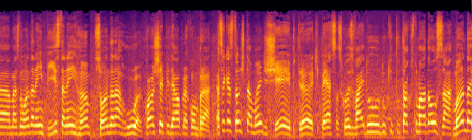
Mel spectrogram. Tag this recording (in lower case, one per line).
vehicle
speech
